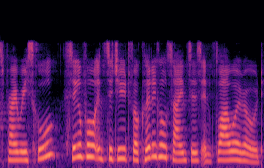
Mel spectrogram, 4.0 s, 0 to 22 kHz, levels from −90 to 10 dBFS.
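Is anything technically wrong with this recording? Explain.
No, nothing in this recording stood out as a technical problem on listening.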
